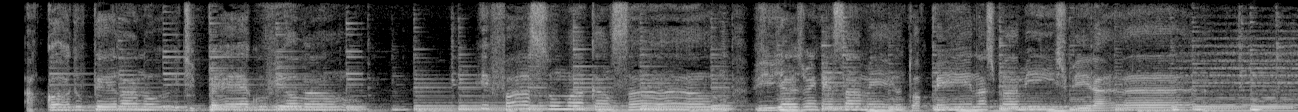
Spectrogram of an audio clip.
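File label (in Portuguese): SAUDADES ROMANTICAS male, telemensagem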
